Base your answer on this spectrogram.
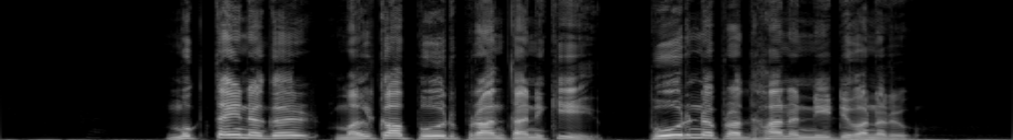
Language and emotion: Telugu, neutral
